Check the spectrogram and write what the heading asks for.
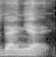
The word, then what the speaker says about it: Vanier: in your uh uh School how do you pronounce the school it's vaniere College yeah okay all right um Stephen Cohen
